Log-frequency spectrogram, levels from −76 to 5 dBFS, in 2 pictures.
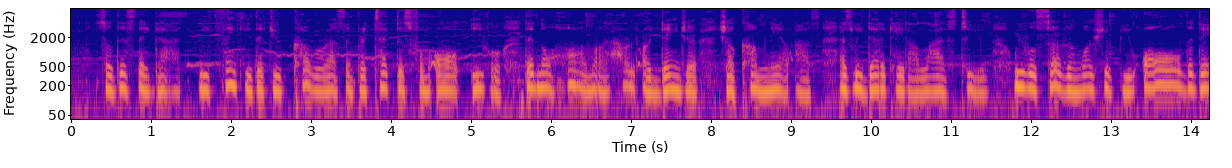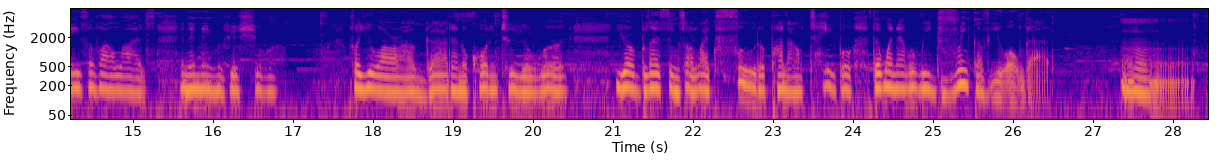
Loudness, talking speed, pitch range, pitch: -25 LUFS, 170 wpm, 150-180 Hz, 165 Hz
